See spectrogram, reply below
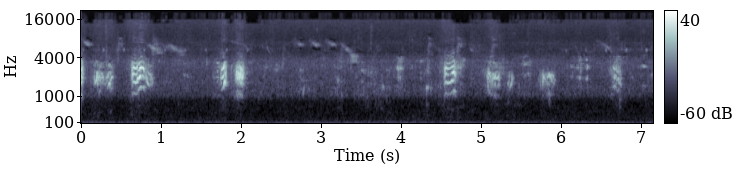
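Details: Basra reed warbler song, intended as tutor material for songbirds: loud, croaking, rasping double notes, then quieter scratchy phrases at irregular intervals, over a low rumble.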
